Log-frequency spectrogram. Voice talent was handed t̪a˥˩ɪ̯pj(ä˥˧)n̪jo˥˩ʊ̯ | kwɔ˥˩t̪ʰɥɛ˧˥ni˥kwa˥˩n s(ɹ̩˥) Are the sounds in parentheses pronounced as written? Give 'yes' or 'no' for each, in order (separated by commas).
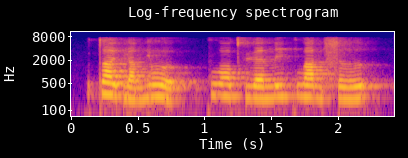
no, no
